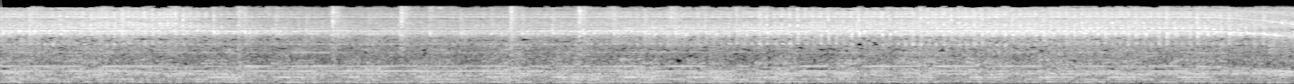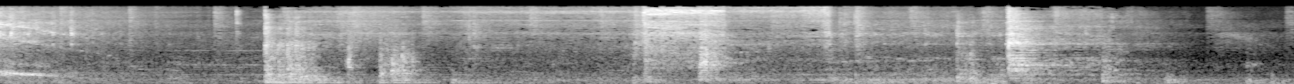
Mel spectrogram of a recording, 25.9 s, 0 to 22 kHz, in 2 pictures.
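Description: A glue-laminating kitchen towel roll production line running with a steady whine and a soft beat repeating about every 0.7 s. About 13 s in the whine falls in pitch and dies away as the rollers run down to a stop. Quieter scattered knocks and thumps follow.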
